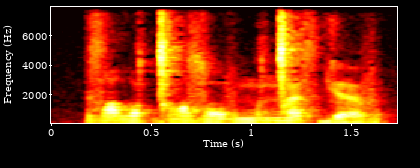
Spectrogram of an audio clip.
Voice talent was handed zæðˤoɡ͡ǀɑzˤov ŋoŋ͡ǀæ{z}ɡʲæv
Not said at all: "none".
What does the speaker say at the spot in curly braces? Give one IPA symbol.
s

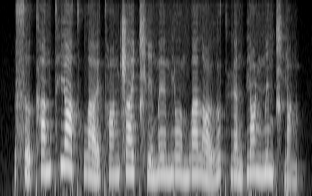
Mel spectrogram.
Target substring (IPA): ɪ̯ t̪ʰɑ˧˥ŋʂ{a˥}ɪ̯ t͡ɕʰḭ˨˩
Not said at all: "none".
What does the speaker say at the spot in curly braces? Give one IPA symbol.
a˥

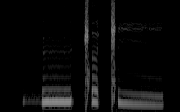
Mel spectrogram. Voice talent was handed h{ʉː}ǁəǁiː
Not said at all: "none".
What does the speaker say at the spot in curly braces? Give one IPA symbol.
ʉː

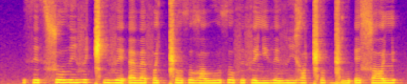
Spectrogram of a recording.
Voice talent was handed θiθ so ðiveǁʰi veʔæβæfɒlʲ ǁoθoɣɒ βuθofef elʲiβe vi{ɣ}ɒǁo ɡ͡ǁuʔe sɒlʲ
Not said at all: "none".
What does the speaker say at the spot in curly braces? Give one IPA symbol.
ɣ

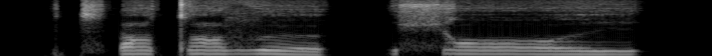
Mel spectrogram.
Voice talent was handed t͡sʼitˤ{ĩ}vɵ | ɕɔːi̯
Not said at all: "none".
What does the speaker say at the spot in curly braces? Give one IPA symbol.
i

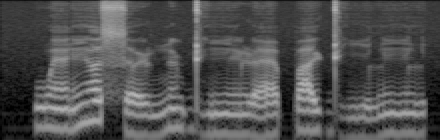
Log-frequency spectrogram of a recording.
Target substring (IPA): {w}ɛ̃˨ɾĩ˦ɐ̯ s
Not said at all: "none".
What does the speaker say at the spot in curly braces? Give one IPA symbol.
w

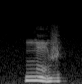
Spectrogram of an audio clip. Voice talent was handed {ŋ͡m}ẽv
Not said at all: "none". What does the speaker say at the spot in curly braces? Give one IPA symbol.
ŋ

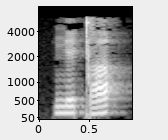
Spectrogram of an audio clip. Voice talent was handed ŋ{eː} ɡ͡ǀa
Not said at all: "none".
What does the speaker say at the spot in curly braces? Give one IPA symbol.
e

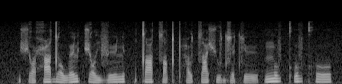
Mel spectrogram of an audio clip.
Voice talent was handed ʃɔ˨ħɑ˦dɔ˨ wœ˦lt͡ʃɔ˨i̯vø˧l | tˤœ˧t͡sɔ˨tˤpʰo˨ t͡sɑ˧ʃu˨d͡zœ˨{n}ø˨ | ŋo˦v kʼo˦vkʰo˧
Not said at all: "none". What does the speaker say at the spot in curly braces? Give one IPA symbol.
t͡s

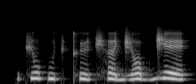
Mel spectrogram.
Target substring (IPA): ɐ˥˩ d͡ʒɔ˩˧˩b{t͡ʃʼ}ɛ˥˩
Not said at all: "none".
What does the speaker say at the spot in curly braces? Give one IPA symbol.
d͡ʒ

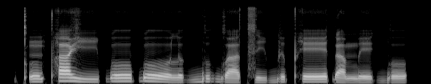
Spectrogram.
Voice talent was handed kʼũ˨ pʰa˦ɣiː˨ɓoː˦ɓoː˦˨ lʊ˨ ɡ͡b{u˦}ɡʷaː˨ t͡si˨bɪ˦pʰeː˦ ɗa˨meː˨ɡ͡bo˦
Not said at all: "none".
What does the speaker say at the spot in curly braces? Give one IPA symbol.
u˦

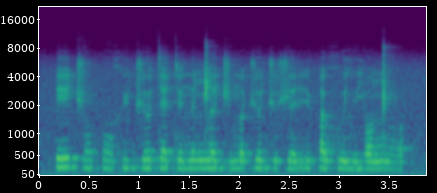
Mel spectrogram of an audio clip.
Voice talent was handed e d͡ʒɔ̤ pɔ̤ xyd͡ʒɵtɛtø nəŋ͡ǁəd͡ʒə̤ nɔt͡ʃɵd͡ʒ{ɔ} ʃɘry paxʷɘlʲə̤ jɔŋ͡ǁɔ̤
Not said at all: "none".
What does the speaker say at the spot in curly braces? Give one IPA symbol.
ɵ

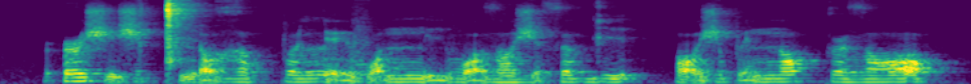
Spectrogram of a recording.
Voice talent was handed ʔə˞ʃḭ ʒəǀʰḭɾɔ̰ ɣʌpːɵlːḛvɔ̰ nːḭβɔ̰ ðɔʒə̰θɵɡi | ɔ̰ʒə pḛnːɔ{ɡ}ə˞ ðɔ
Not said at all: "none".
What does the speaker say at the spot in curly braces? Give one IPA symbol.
kː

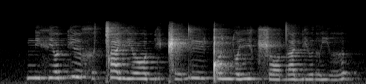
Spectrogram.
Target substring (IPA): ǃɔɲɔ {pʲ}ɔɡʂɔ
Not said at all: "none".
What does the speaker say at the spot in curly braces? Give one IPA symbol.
vʲ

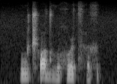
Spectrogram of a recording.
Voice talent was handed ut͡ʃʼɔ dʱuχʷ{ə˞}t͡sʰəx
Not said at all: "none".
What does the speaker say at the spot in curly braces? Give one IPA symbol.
ə˞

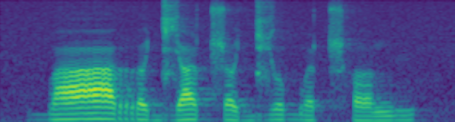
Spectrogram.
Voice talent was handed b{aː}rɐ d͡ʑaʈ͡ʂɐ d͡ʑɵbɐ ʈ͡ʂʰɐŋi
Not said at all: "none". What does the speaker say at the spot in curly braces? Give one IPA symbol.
aː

